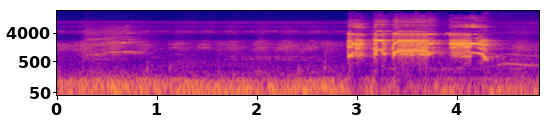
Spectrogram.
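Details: Crowing bantam cock: after nearly three seconds of quiet low rumble, a loud crow breaks in with choppy opening syllables and then a sustained, strained note lasting about a second and a half.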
